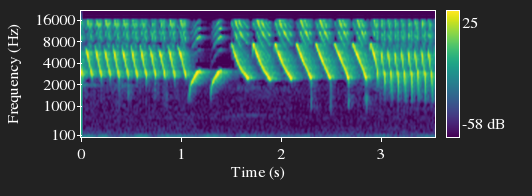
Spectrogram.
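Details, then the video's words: Canary song meant to set other canaries singing: a rapid high trill, two slurred whistles, then a series of loud downward-sweeping notes repeated quickly, ending in another fast trill. "Pancingan Suara Burung Kenari Lagu Unik! Buat Kenari Mana Saja Pasti Ikut Bunyi"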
